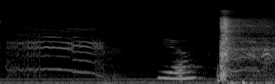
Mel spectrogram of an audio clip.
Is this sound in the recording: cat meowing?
yes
